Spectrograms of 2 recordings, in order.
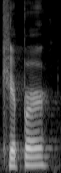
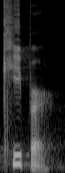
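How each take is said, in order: First: The first vowel is a short 'i' sound. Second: The first vowel is a long 'ee' sound. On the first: This is how many people say the name. "A lot of people say it Kipper" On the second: This is how the company says the name. "The company calls it a keeper"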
